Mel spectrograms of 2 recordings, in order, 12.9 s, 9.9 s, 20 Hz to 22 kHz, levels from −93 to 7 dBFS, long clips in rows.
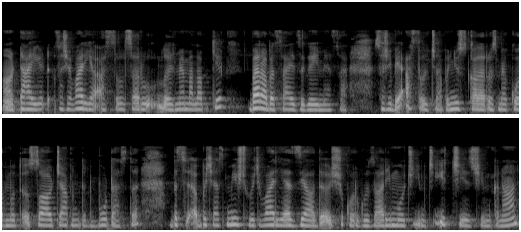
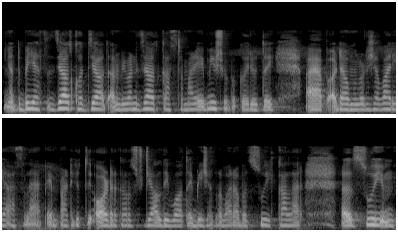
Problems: background sounds at intervals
